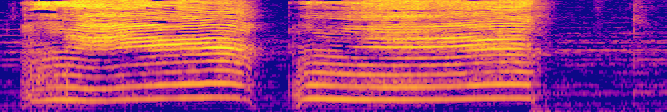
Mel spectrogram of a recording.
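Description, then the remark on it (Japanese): A voice imitates a newborn's cry: two long, loud, strained wails of about a second each, separated by a quick gasp, with no other sounds around. “赤ちゃんの泣き真似をするときの、細い管を、細い、細い細い管を、大量のお水が、そこから出ようとするというイメージで、泣くと、いいです。”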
